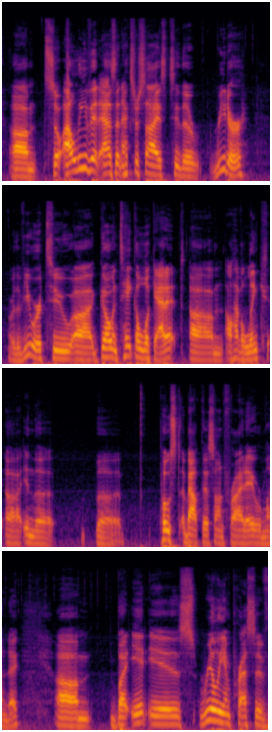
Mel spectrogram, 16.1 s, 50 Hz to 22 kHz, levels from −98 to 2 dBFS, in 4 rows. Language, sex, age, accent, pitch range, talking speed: English, male, 30-49, American, 110-135 Hz, 170 wpm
